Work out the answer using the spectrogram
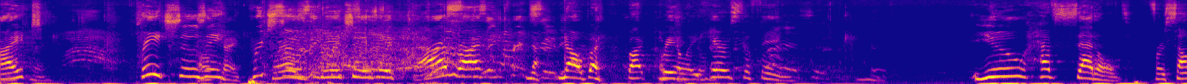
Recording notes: Appearance at the legendary Apollo Theater in Harlem, NY, as part of the Women of The World Festival on March 16, 2019.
